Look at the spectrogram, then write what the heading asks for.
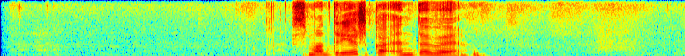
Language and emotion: Russian, neutral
